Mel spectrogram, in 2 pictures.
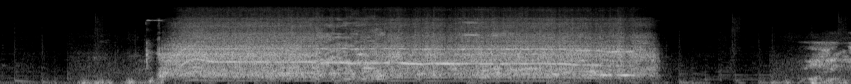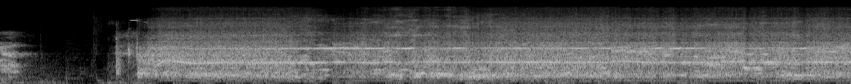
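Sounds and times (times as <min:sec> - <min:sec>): small chainsaw high whine: 0:01.5 - 0:06.6, 0:09.6 - 0:17.0.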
